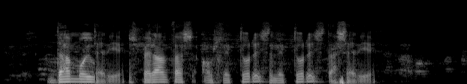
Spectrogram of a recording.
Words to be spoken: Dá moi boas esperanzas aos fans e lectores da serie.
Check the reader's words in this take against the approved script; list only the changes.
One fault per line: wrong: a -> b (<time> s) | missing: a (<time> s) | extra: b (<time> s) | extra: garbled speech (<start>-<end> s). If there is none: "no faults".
wrong: boas -> serie (1.0 s)
wrong: fans -> lectores (2.3 s)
